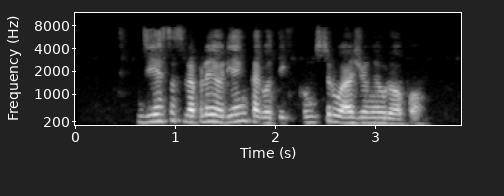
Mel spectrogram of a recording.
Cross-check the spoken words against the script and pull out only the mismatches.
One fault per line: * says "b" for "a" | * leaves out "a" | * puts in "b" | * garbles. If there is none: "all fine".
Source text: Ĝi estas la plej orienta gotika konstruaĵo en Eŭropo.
all fine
